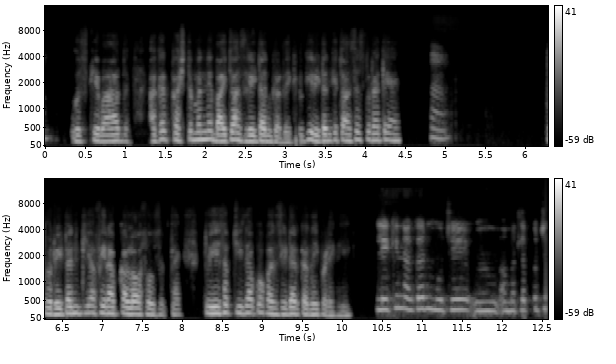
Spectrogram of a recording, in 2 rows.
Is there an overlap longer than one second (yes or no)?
no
